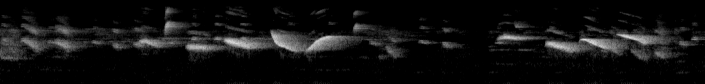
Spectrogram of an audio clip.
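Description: A Green-winged Saltator delivers a fast run of loud, clear whistled phrases, slurring up and down at high pitch, with only a short pause between the two bursts.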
